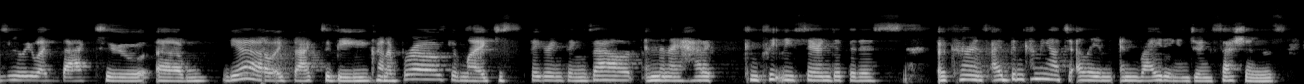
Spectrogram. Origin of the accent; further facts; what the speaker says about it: Nigeria; born there; also born or lived in Florida; I was born in Nigeria and I'm Indian, and then we lived in Florida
